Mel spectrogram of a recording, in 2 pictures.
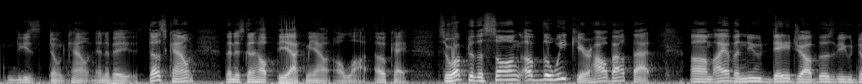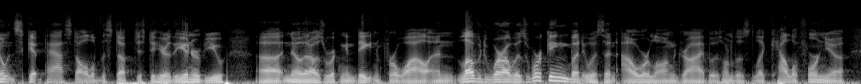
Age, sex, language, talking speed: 30-49, male, English, 300 wpm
